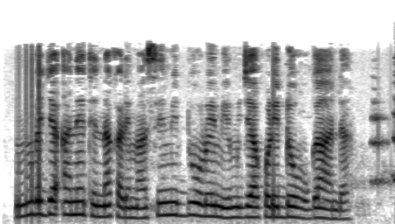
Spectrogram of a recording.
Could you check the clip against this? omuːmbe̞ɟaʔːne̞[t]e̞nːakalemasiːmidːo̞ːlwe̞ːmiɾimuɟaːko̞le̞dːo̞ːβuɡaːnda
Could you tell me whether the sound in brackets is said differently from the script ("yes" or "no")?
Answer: no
